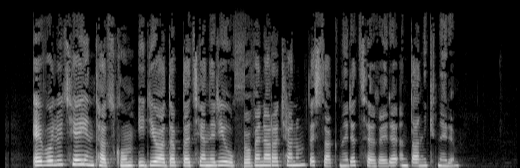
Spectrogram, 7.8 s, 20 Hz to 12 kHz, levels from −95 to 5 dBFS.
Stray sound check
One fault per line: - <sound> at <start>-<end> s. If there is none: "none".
- dropout at 3.5-3.7 s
